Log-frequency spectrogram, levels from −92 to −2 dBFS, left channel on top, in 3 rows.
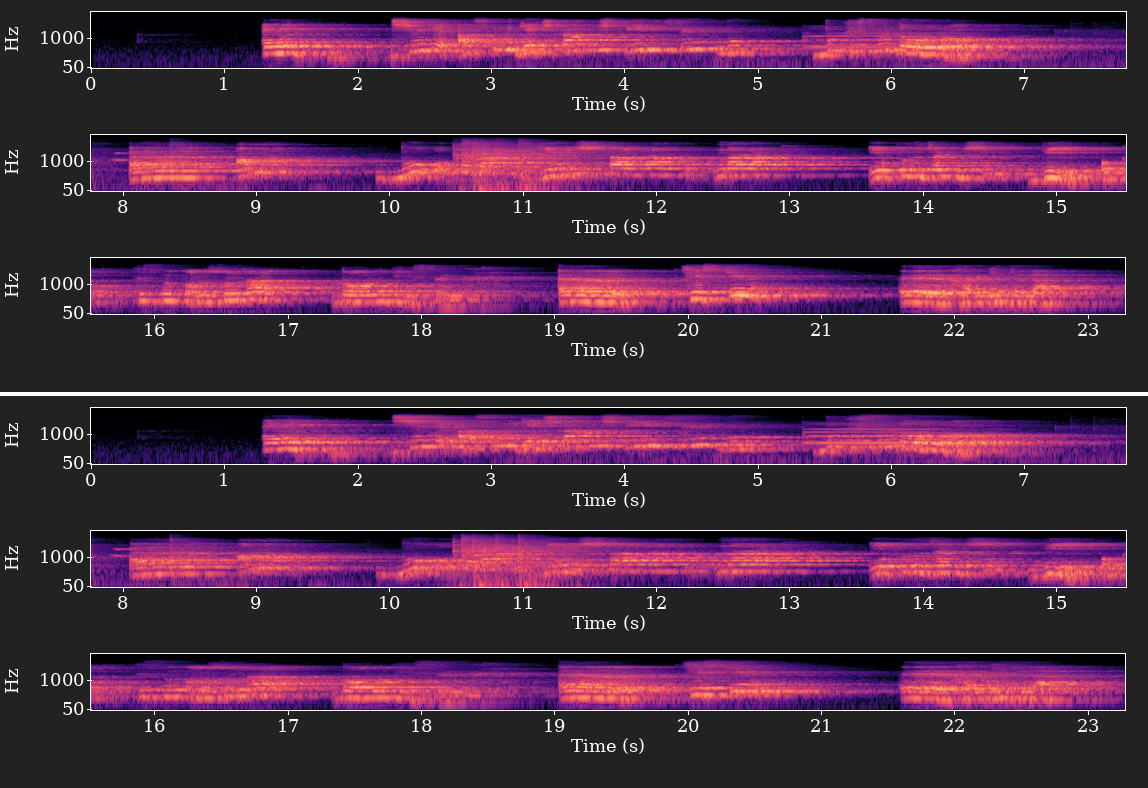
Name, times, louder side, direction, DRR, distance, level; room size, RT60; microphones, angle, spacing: voice 1, 1.3-1.9 2.2-4.9 5.4-6.7 8.0-9.3 9.9-13.0 13.6-15.4 15.9-16.9 17.3-18.6 19.0-19.6 20.0-20.6 21.6-22.7, left 3 dB, 70° left, -2 dB, 0.5 m, -28 dB
sound 1, 4.2-4.3 4.6-4.8 5.3-6.3 7.2-8.0 8.3-8.7 9.8-9.9 10.5-11.2, right 2 dB, 10° right, 0.3 m, -36 dB
3.3 x 2.1 x 3.3 m, 2.1 s
head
